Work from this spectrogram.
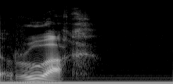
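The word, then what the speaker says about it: רוח: pone esta esta patac se pronuncia ruaj ruaj también con el nombre noaj Noe sí tenemos también este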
